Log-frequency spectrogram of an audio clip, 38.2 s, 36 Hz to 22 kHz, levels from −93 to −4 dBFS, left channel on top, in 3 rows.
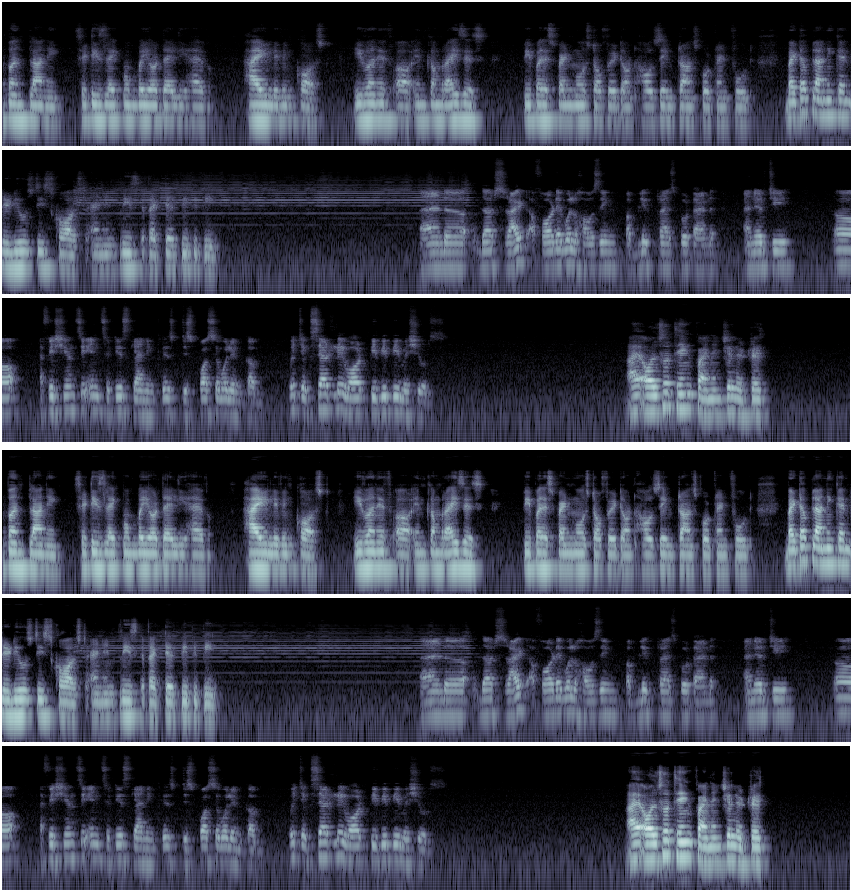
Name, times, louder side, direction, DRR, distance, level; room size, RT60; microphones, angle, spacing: voice 1, 0.0-3.0 3.6-4.8 5.3-7.2 7.8-11.2 11.7-16.0 34.8-36.8, right 5 dB, 80° right, 0.4 m, -30 dB
Trumpet, 13.8-19.9, left 1 dB, 85° left, 1.7 m, -55 dB
voice 2, 19.0-23.4 23.8-24.5 25.2-25.6 26.2-29.3 29.8-31.9, left 1 dB, 40° left, 1.3 m, -38 dB
4.3 x 2.9 x 3.8 m
head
